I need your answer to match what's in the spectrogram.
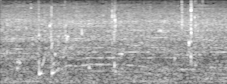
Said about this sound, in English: You guys hear that? The water crashing. The palm trees dancing.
